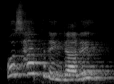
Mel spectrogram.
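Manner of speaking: put-on very high child's voice; small high voice questioning a parent; bewildered little girl. A narrator's reading. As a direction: pitch it up like a puzzled little girl. Girl questions frantic father.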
